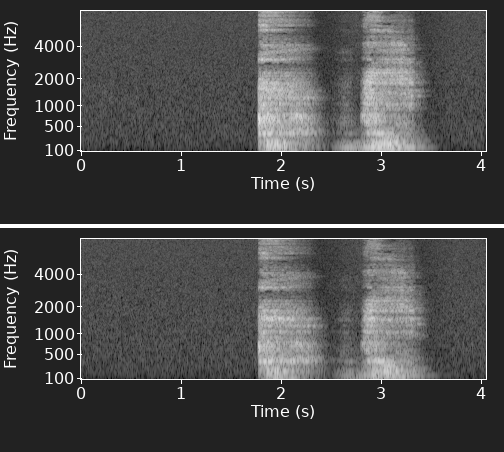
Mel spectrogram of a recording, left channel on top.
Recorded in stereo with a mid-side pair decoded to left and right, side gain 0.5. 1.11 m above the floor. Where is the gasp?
50° left, 2 m.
